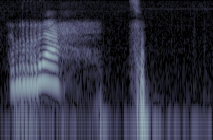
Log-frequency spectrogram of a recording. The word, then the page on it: straight: British English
